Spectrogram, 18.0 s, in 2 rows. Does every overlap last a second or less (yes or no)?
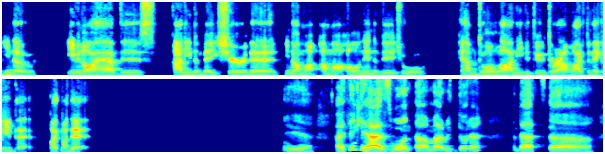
yes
